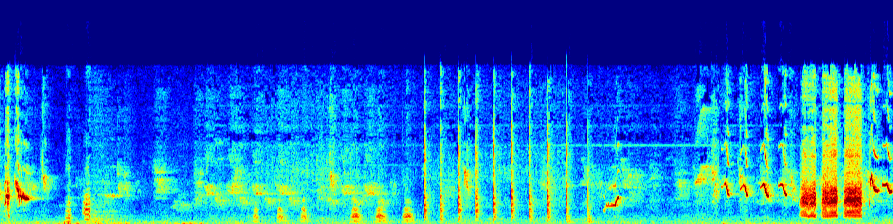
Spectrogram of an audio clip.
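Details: A young male black-winged myna, caged, gives a long series of evenly spaced dry clicks, then bright squeaky whistles and a dense buzzy rattle near the end.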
